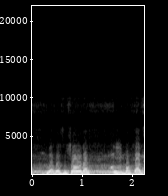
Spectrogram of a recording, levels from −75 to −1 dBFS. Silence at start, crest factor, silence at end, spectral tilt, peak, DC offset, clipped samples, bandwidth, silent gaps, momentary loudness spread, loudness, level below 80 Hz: 0 s; 10 dB; 0 s; -11 dB/octave; -4 dBFS; under 0.1%; under 0.1%; 4.2 kHz; none; 6 LU; -14 LUFS; -56 dBFS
